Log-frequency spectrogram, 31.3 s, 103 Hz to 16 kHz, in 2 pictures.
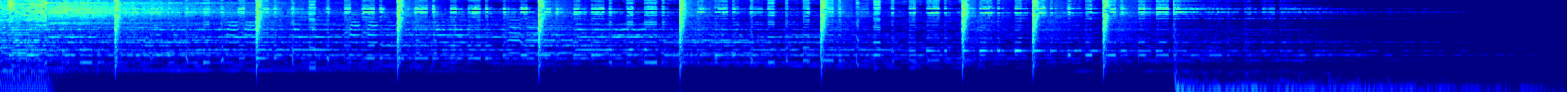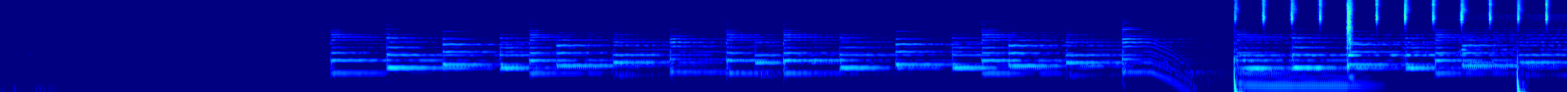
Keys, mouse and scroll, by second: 0.0 middle click, 0.9 click, 1.3 middle click, 2.0 click, 2.9-3.9 shift+middle drag, 3.9-8.9 drag, 8.9 middle click, 9.5-10.8 drag, 10.8 middle click, 11.7-12.8 drag, 12.8 middle click, 13.6 click, 14.5 middle click, 15.4 f, 16.3 f, 17.1-20.1 drag, 21.1-24.0 middle drag, 24.0 k, 24.3-25.4 middle drag, 25.4 f, 26.1 middle click, 26.9-30.0 drag, 30.0 middle click, 30.6 shift+click, 31.1 middle click.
